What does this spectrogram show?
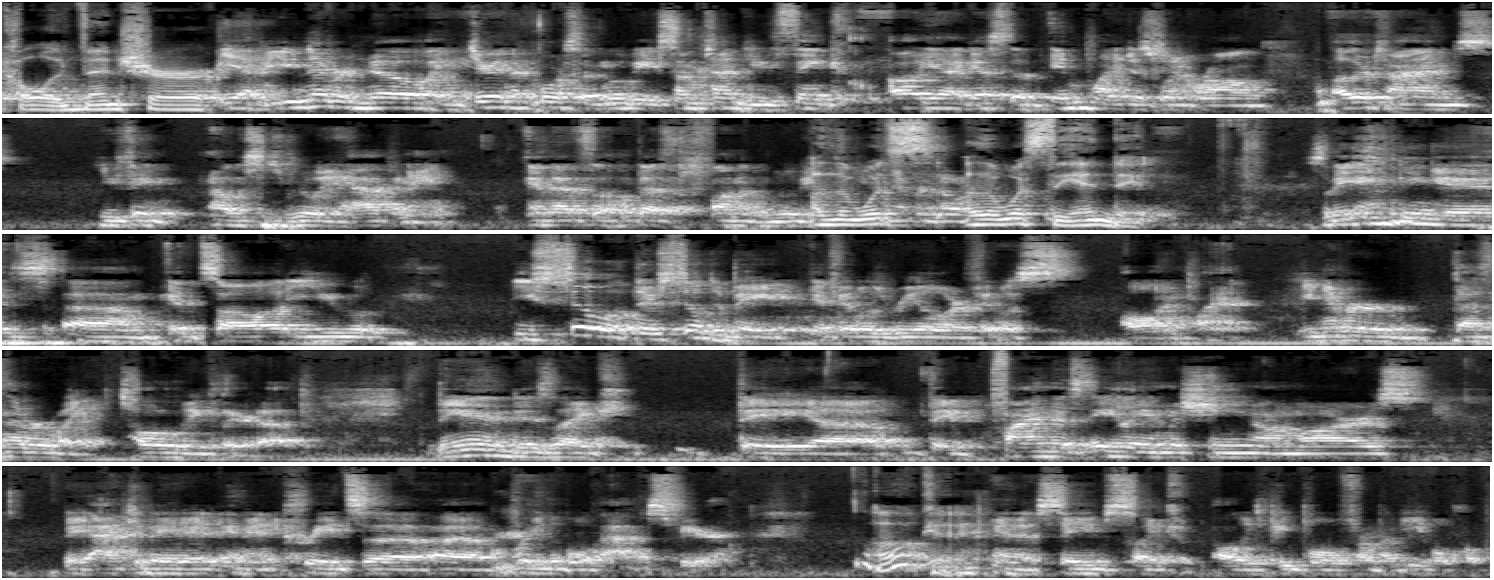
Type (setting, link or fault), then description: fault, poor microphone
